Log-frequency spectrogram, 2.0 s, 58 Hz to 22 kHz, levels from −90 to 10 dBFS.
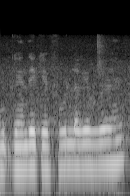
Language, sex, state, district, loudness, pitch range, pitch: Hindi, male, Uttar Pradesh, Lucknow, -16 LUFS, 135-140 Hz, 140 Hz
